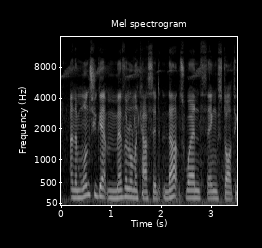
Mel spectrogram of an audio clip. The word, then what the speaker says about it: mevalonic acid: Then you take the enzyme HMG CoA reductase, and then you get mevalonic acid. That's how you pronounce it.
